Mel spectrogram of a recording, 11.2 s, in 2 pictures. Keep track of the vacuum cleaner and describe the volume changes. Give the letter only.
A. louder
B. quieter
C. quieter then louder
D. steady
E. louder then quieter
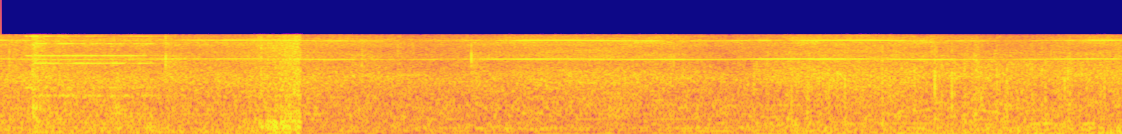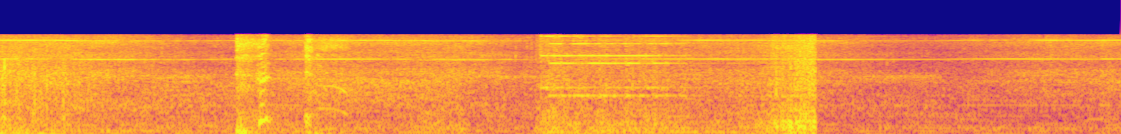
B.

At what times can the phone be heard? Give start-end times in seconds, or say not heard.
0.1-1.6, 8.2-9.7.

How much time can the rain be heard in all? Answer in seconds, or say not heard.
6 s.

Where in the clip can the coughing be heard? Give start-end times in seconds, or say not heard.
6.8-8.0.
